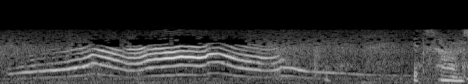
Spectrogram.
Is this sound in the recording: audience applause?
no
